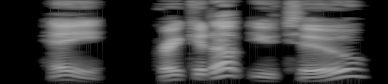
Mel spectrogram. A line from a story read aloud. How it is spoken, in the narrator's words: Reva cried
